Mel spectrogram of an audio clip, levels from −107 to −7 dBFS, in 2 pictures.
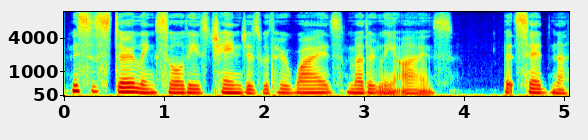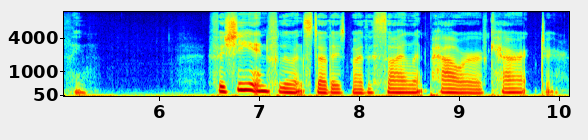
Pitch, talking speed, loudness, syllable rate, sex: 160 Hz, 135 wpm, -19 LUFS, 4.3 syllables/s, female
